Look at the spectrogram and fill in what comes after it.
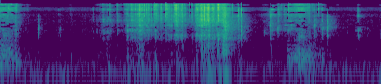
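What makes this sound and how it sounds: A metal blade shaves and scrapes the surface of a solid, palm-sized white bar of soap held in the palm, making soft, bright, crisp scratching and tearing sounds in uneven bursts. The strokes swell louder near the middle and fade, leaving fine white soap curls and powder.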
